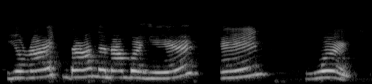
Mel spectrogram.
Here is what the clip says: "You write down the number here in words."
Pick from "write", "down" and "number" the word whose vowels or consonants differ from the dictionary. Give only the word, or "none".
none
